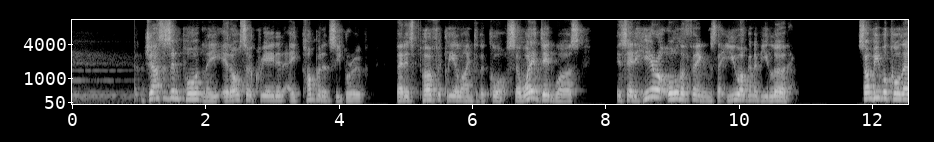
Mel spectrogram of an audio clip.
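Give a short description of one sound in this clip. A man speaks calmly into a microphone, close up.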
